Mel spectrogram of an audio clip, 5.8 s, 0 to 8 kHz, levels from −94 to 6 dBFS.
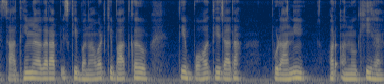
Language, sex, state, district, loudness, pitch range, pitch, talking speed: Hindi, male, Bihar, East Champaran, -35 LUFS, 125-150 Hz, 135 Hz, 195 wpm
